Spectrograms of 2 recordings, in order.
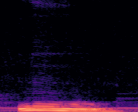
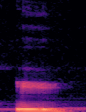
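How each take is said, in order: First: The vowel sounds like 'oo', lips rounded only. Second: The vowel is a front rounded 'u' sound. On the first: The speaker calls it wrong. "La lettre U ne se prononce pas OU, non" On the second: The speaker calls it right. "Elle se prononce U"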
